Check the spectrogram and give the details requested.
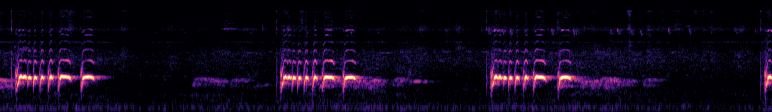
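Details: A female zebra dove calls a male, a call used for luring: three phrases of quick stuttering coos about two seconds apart, each with softer murmured coos after it, a fourth beginning at the end.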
